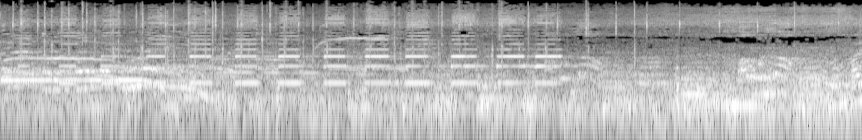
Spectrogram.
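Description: A car horn sounding a quick series of short toots, about two or three a second for some four seconds, over people's voices.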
